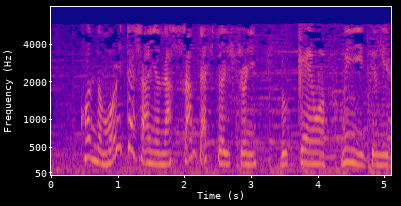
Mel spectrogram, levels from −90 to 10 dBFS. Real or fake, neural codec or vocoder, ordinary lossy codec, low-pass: real; none; MP3, 24 kbps; 7.2 kHz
